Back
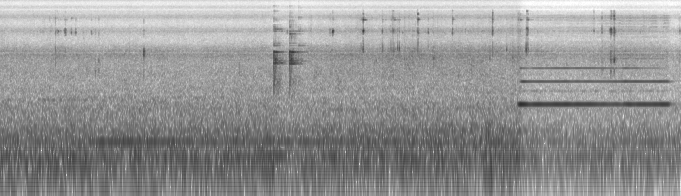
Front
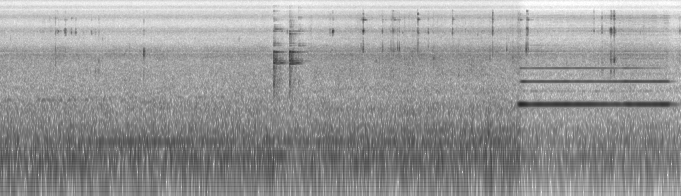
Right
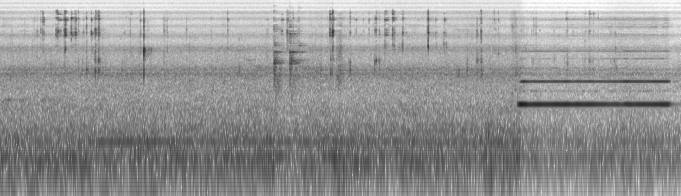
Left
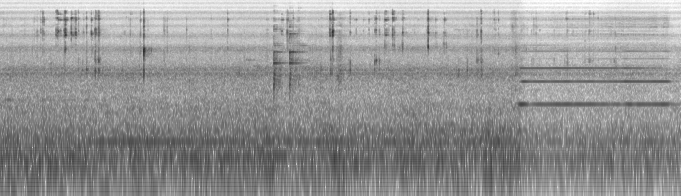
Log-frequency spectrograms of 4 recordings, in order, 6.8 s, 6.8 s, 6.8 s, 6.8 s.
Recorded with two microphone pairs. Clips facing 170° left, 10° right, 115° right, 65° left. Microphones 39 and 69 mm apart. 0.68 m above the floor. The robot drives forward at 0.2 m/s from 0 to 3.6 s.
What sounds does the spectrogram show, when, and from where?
2.7 s a clink: 85° left, 4.5 m
5.2 s a flute: 100° right, 0.7 m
